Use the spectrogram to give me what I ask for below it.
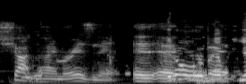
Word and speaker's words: Schottenheimer: Brian scotten Heimer what you got his name wrong Schottenheimer scotten Heimer whatever the they call his ass I I swear I heard somebody call him scotten Heimer but I guess it's Schottenheimer isn't it you don't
